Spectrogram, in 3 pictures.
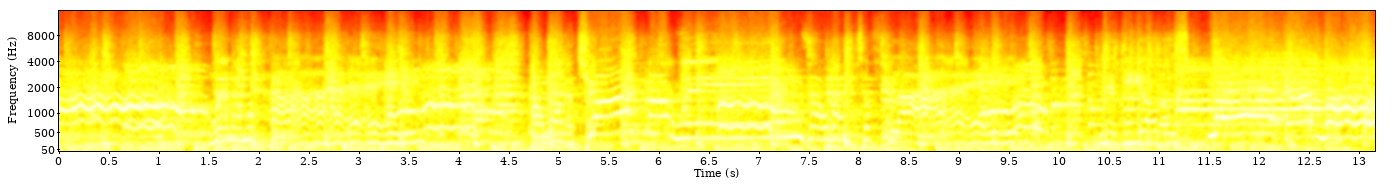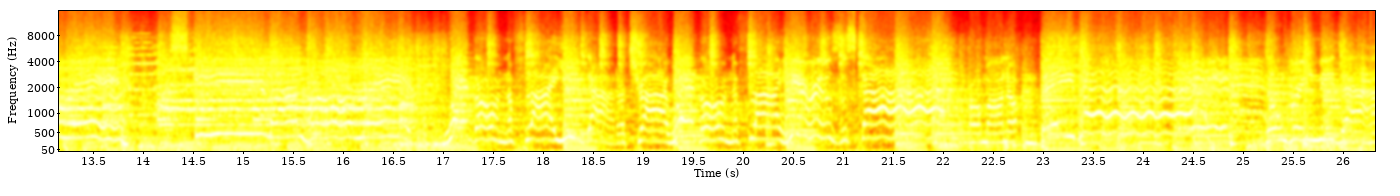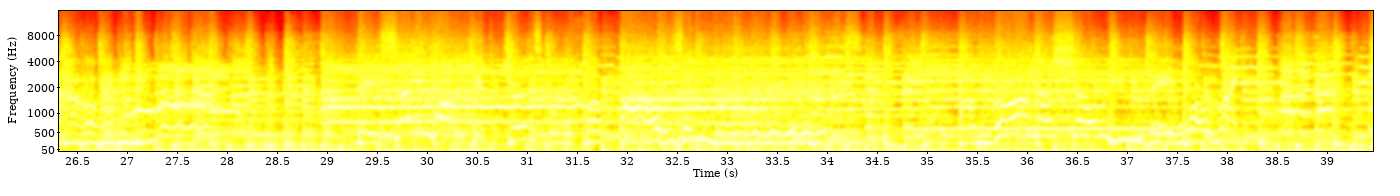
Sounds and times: Swing music: 0:00.0 - 0:39.4.

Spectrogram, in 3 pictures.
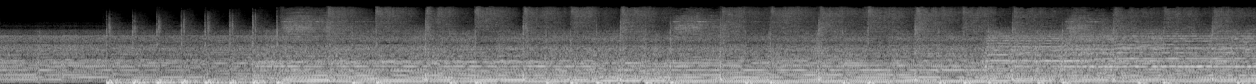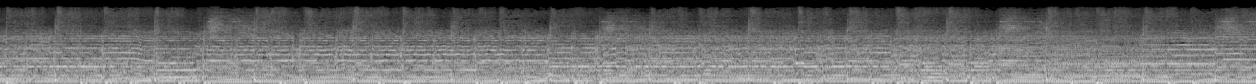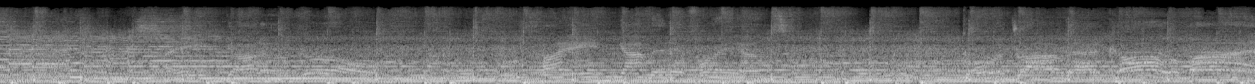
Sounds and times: Music: 0:00.0 - 0:37.6.

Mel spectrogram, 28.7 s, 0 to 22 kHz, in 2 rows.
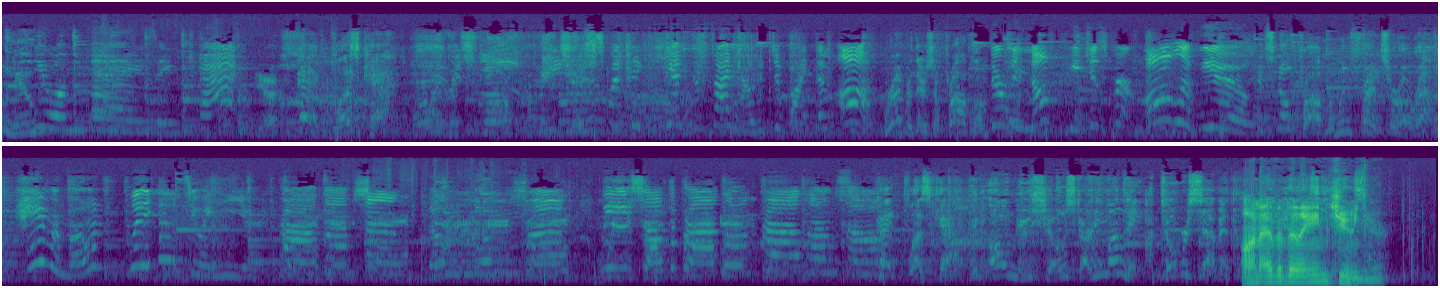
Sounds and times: Music: 0:00.0 - 0:28.2
Speech: 0:26.8 - 0:28.2.

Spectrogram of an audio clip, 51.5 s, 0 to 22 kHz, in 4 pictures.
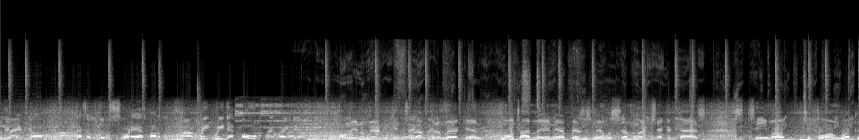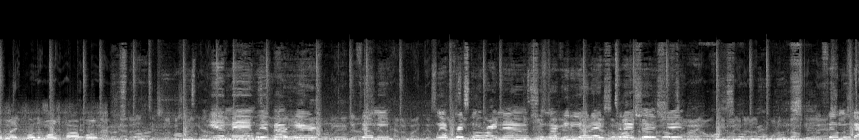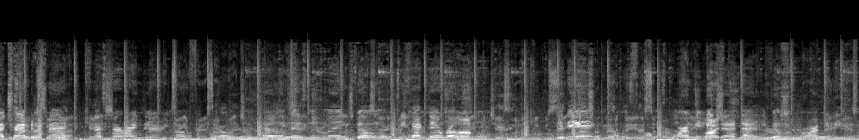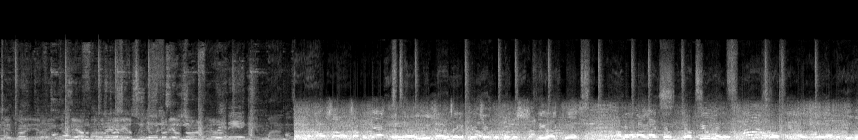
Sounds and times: Music: 0:00.0 - 0:51.5
Speech: 0:00.0 - 0:51.5.

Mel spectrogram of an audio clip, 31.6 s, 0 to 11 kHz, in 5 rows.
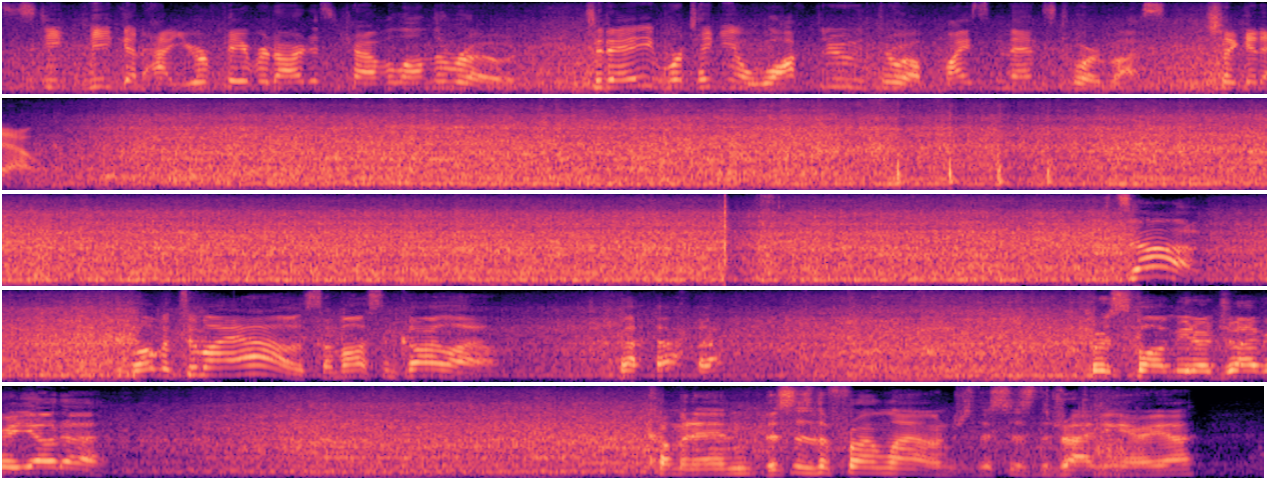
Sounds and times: Speech: 0:00.0 - 0:06.6, 0:18.2 - 0:18.7, 0:19.6 - 0:21.5, 0:24.4 - 0:25.8, 0:28.5 - 0:31.3.

